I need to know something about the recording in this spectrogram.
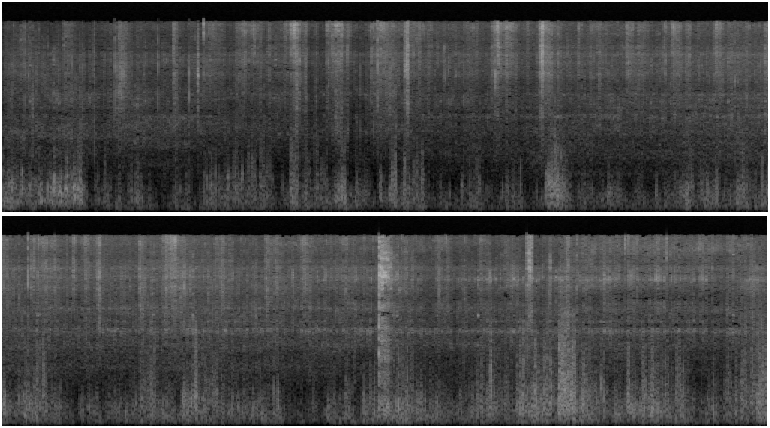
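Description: Gusty wind buffeting the microphone, surging and easing unevenly, with a few brief knocks.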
